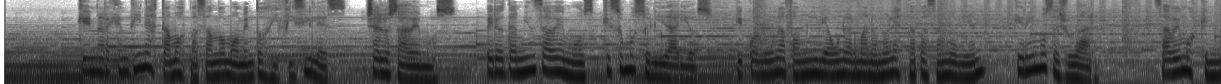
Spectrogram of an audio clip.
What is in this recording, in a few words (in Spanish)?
spot; Caritas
